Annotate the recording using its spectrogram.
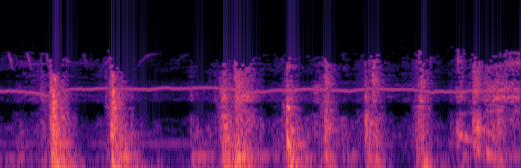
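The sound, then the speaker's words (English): A swollen wooden door is forced open with a series of heavy thumps and scrapes, about eight shoves in uneven rhythm, over a faint steady whine. “Door must have got a bit swollen.”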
